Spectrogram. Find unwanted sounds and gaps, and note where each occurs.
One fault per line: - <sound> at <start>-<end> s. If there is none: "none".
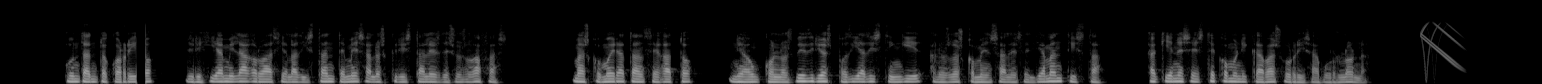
- dropout at 1.4-1.5 s
- chirp at 14.2-14.7 s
